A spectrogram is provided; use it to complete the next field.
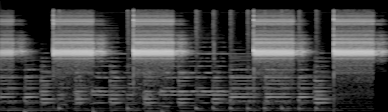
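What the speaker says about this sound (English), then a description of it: "The alarm sounded throughout the building" A school fire alarm sounds in loud piercing bursts that switch on and off in a repeating pattern, with lower electronic tones running between the blasts and no voices.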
